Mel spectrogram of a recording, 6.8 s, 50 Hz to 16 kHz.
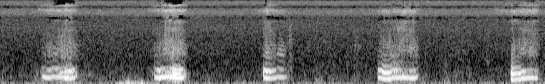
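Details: Sleeping male short-haired Scottish Fold kitten with folded ears, born 2019 and healthy, snoring: five wavering, whistle-like nasal tones on successive breaths, roughly every one and a half seconds, soft low rumble between them.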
